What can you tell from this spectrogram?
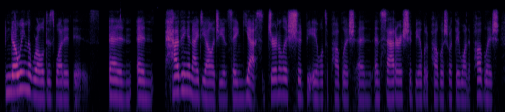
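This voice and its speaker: A woman's voice: on the low side, gravelly, a bit bright, clean tone, dry recording. A woman co-hosting a casual podcast discussion, talking earnestly and hesitantly with many ums and restarts. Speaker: podcast co-host. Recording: dull lo-fi podcast audio.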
